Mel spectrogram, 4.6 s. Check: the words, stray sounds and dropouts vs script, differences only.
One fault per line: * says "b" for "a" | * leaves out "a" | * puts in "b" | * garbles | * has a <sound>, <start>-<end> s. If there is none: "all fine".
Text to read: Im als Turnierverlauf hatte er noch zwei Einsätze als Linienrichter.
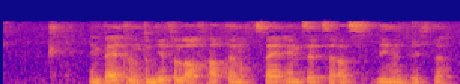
* says "weiteren" for "als"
